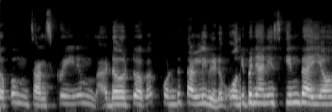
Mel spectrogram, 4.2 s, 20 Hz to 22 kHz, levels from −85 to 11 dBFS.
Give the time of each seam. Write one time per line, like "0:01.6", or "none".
0:03.0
